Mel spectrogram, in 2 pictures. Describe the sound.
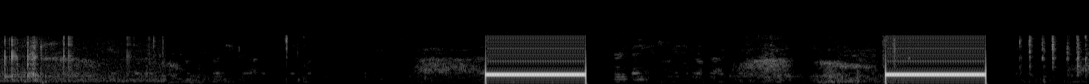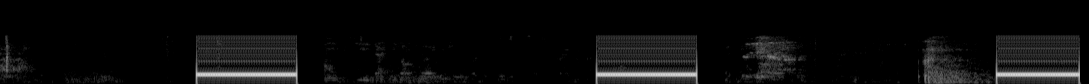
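Telephone ringback tones sound as a call is transferred to voicemail: five steady rings, each about a second long, repeat at even intervals with faint scattered sounds in the gaps between them.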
